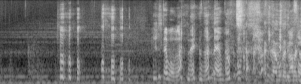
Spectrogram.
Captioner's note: laughs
